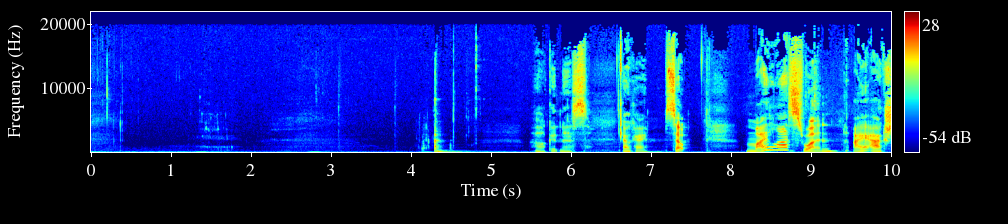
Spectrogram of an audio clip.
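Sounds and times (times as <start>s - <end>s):
sipping tea: 1.2s - 1.9s, 3.8s - 5.0s
speech: 5.6s - 9.9s.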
